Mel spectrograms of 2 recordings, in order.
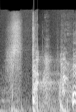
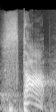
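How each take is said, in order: First: Whispered, mocking echo of dad; child's mimicking. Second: Parent's warning. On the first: Son onstage mimicking his dad, whispered mock warning. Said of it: "he just looked at me and went". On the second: Retold or imitated. Dad in the front row to his son onstage, restrained warning. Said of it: "and I said".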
